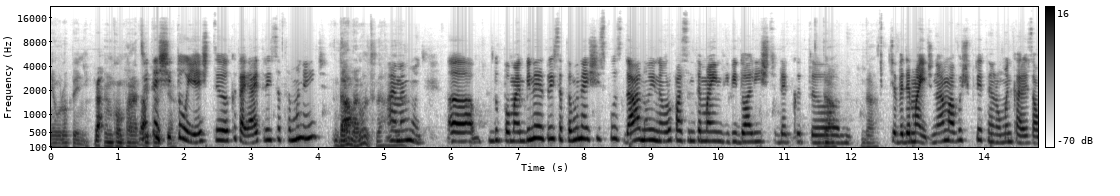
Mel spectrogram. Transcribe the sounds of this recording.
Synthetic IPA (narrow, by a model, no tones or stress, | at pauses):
euɾope̞̰nʲɨŋko̞mpaɾat̪iujt̪eʃit̪uje̞ʃt̪ʲəkɨt̪ajajt̪ɾe̞jsəp̚t̪əmɨnʲait͡ʃʲd̪amajmult̪d̪aajmajmult̪ʲ | əd̪upəmajbine̞d̪et̪ɾe̞jsəp̚t̪əmɨnʲajʃispusd̪ano̞jɨne̞uɾo̞pasunt̪e̞mːajind̪ivid̪ualiʃt̪ʲd̪e̞kɨt̪ | d̪at͡ʃe̞ve̞d̪e̞mait͡ʃʲno̞jamavut̪ʃi̥pɾije̞t̪enʲro̞mɨnʲkaɾe̞saw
